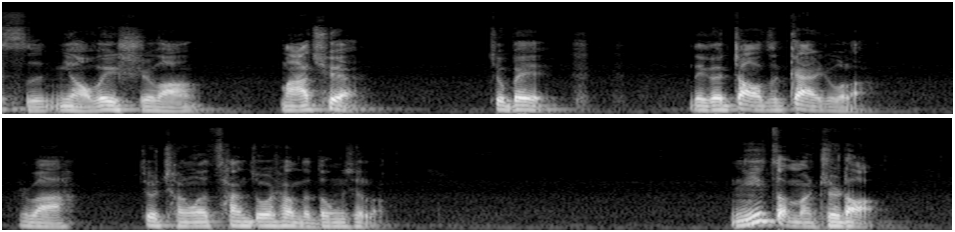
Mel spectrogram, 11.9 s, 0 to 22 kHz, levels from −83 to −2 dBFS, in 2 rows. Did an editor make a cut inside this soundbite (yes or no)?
yes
